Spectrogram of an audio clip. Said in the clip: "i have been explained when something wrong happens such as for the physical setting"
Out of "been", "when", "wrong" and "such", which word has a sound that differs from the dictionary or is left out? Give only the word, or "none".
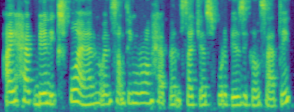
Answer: none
